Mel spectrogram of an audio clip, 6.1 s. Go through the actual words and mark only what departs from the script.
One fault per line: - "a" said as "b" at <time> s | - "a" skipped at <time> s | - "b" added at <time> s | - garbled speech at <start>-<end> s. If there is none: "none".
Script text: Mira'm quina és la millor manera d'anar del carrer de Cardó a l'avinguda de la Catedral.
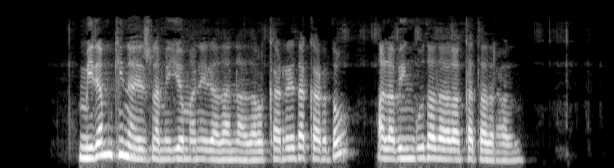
none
